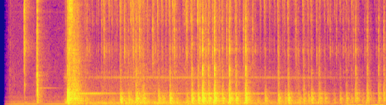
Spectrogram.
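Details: Mini lathe motor running: a few lone clicks, then a busy irregular clatter as the motor rattles loose on a stripped mounting stud of its cheap motor mount.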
